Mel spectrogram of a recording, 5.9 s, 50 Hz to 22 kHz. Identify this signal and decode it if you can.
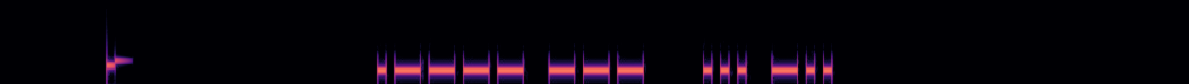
Morse code, heard as a keyed tone, about 28 wpm, 700 Hz. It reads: 1O SD
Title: Winter Field Day Exchanges Encore 28wpm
